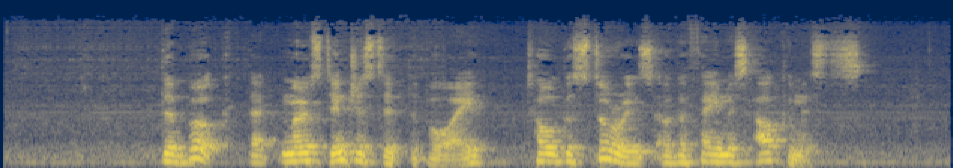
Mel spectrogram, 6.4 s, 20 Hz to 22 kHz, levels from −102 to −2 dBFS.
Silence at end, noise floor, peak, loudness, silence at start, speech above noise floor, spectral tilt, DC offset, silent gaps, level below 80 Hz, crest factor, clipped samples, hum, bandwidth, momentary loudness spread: 0.6 s; -43 dBFS; 0 dBFS; -16 LUFS; 0.5 s; 27 dB; -5 dB/octave; under 0.1%; none; -48 dBFS; 16 dB; under 0.1%; none; 14 kHz; 9 LU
